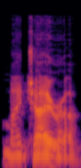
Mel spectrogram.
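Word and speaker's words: Mijireh: And I kind of skipped over it before as I was going through, but you notice this thing, My Jira. That's actually how you pronounce it, My Jira.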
